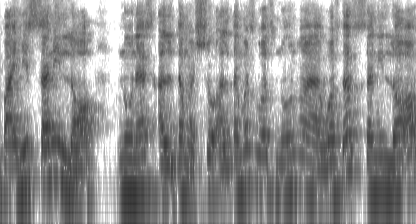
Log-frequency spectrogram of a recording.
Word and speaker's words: Iltutmish: And it is written, his spelling is like ILTUTMISH, but what we have to pronunciate it like Ultamas.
